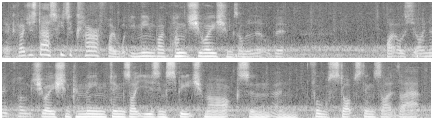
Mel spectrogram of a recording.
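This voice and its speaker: The speaker keeps a moderate pace. Noticeable background noise and audible room echo fill the recording. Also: man. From southwest England, North Devon. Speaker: gaming streamer. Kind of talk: casual chat. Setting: live stream.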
